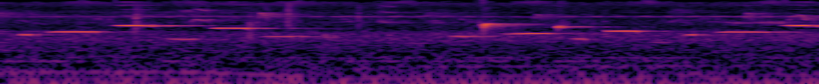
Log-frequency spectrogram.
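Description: Musician wren singing pure, flute-like whistled notes at varied pitches, several each second, some sliding up or down, over a soft background hiss.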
